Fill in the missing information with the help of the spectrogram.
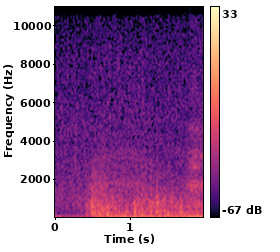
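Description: Steady rain hisses broadly while a deep rumble of thunder swells in after a quiet start, building to a loud, continuous roll with no voices present.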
